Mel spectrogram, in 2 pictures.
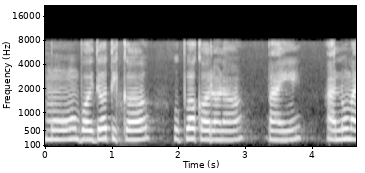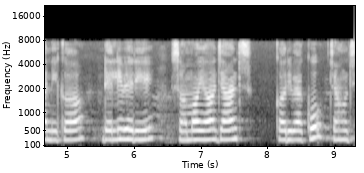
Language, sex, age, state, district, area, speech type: Odia, female, 18-30, Odisha, Kandhamal, rural, read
